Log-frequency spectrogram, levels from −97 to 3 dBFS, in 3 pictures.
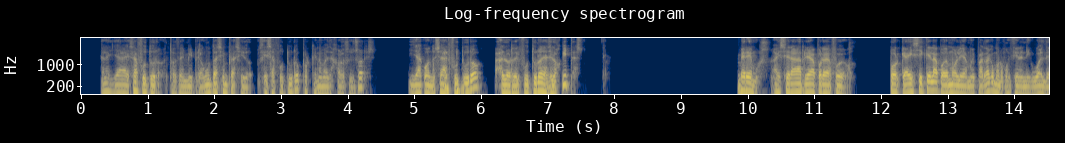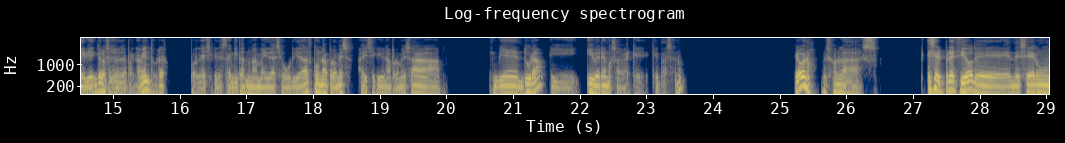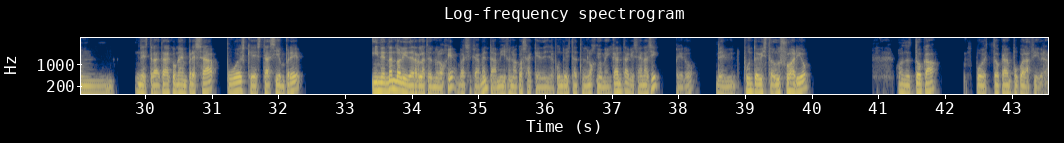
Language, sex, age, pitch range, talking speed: Spanish, male, 30-49, 95-120 Hz, 215 wpm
